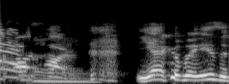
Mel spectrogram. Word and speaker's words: Yakima: town that he's from, it's called Yakima, not Yamaka, not Yakimiya. It's Yakima. You can pronounce that, but not Bayheim. Names are different, bro. Names are hard, okay? Names are hard. Yakima is a name.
